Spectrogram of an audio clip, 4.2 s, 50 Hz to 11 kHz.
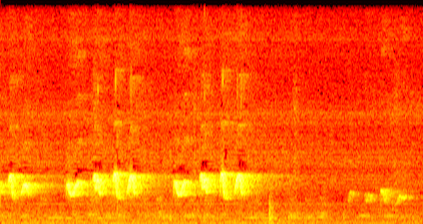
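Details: Close, loud sharp call of a male lesser cuckoo, recorded 30 May 2017: two fast phrases of five or six strong whistled notes, then a fainter, softer fragment of trailing notes.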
